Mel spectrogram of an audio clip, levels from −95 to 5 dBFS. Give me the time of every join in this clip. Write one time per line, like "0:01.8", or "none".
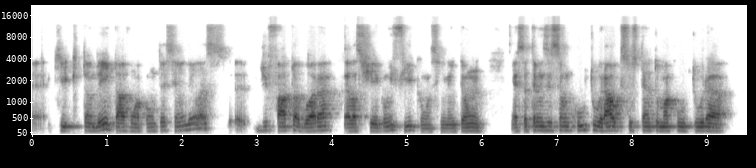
none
